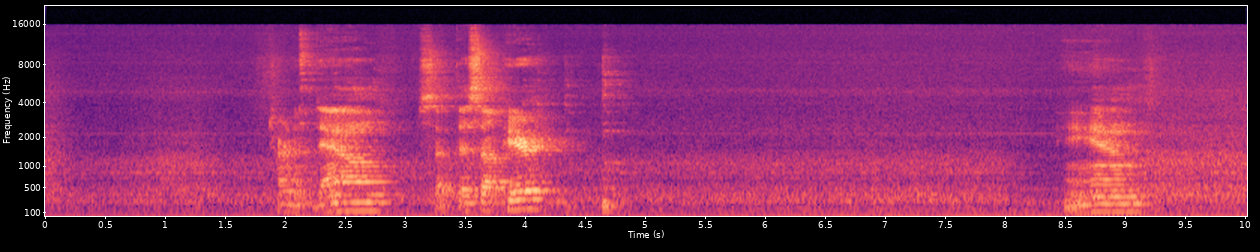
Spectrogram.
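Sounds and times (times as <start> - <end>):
gas stove hissing: 0.0 - 10.0
steady low hum: 0.0 - 10.0.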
